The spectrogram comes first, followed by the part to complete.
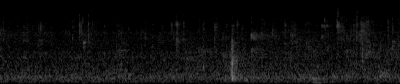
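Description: Quiet sanctuary with faint crackles and one sharp click a little past halfway, from small plastic communion cups being handled and drunk from.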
